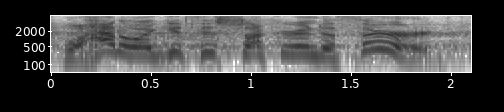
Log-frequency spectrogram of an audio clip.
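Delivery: cheeky racer laughing at himself; laughing shout. Retold or imitated.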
